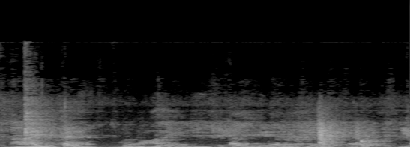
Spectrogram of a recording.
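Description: Speech: a voice talking more quietly than the magician, with short pauses.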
